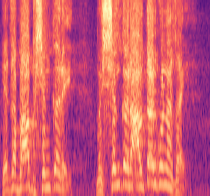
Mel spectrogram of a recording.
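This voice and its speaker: Loud, high-voiced comic preacher. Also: male voice, sing-song, vocal fry, background noise. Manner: loud, declaiming, quizzing the crowd for quick answers. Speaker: kirtan preacher. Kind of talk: comic devotional sermon. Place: festival pandal stage. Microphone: stage microphone.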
